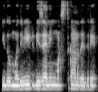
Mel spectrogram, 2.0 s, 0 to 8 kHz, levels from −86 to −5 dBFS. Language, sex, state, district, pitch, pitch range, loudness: Kannada, male, Karnataka, Dharwad, 115 Hz, 115-120 Hz, -16 LUFS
